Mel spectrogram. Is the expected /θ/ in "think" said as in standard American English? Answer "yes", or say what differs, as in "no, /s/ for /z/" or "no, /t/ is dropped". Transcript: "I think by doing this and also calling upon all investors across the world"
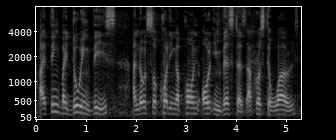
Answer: yes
